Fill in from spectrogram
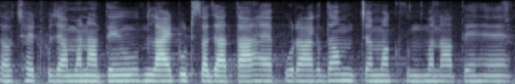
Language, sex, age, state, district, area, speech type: Hindi, female, 30-45, Bihar, Begusarai, urban, spontaneous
